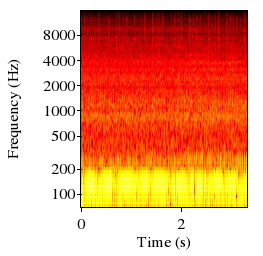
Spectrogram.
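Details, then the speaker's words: 1978 Pontiac Firebird with a swapped-in small-block V8 and small cam, exhaust fitted, firing on all cylinders with heat reaching the heater hoses. A steady, even low burble at idle with no skips or stumbles: normal V8 idle. "But It's pretty good. So good. Like it? Yeah. I'm pretty pleased."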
